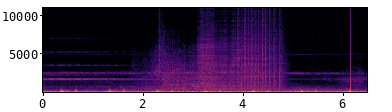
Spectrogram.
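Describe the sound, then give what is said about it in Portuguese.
A steady, low thumping heartbeat pulses throughout, each beat a soft dull throb, under a faint high drone with a brief rushing swell in the middle and a sharp click near the end. “Meu coração desacelerou e eu dei um pequeno suspiro de alívio quando entrei.”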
